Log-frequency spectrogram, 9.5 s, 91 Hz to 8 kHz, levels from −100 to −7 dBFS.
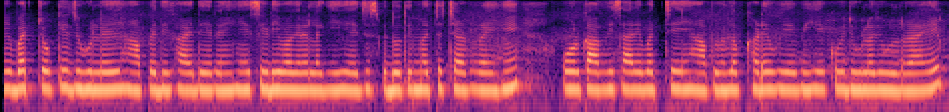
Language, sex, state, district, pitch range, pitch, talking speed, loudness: Hindi, female, Maharashtra, Solapur, 220-230 Hz, 225 Hz, 225 wpm, -26 LUFS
